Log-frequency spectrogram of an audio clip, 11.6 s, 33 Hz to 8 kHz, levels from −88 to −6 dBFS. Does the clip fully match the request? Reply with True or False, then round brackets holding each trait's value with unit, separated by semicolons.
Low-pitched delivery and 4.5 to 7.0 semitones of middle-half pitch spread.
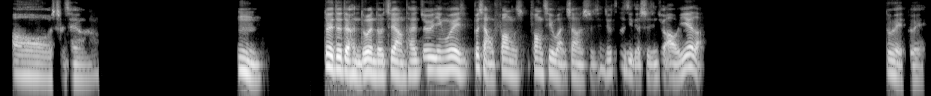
True (120 Hz; 5.2 semitones)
